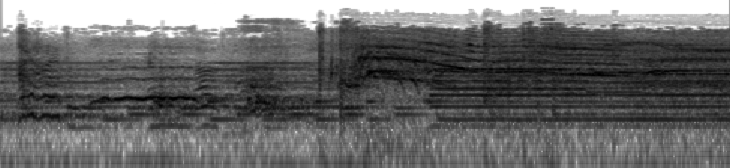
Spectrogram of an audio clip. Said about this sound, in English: The ritual causes gusts of wind to tear through the house, all kinds of wild supernatural poltergeist type activity, and then there's suddenly a scream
